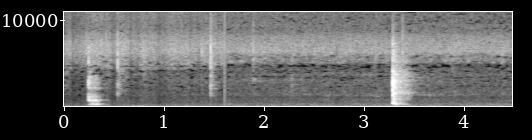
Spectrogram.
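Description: Faint, steady sizzle of chopped cabbage and onion frying in oil in a pan, with a few knocks of a wooden spatula against the pan, the loudest about three seconds in.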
